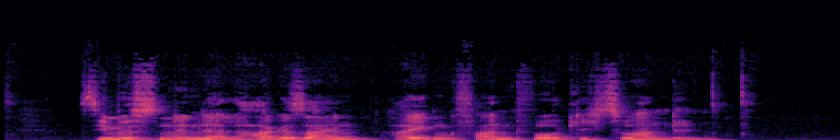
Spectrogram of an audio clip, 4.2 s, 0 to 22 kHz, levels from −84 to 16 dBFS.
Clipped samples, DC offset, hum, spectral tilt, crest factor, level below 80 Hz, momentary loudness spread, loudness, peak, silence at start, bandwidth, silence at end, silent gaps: under 0.1%; under 0.1%; none; -5.5 dB/octave; 18 dB; -60 dBFS; 9 LU; -22 LUFS; -4 dBFS; 0.4 s; 12.5 kHz; 0.6 s; none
